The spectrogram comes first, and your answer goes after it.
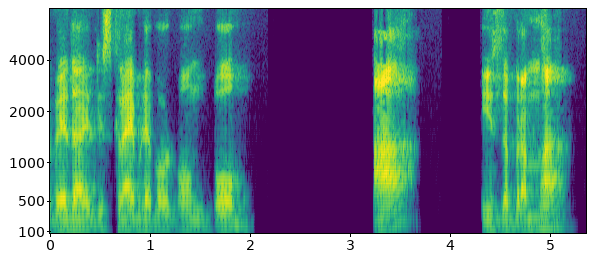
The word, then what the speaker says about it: Om: When you break in, when you separate it, a u ma, but when you pronounce it, you have to pronounce Om. Not Aum.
